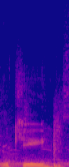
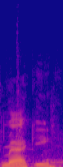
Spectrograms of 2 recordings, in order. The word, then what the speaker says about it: McKee: this channel he's with coach mckee or coach mackie i'm sorry um and uh it spelled like mckee but i remember he said that anyway he's talking about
